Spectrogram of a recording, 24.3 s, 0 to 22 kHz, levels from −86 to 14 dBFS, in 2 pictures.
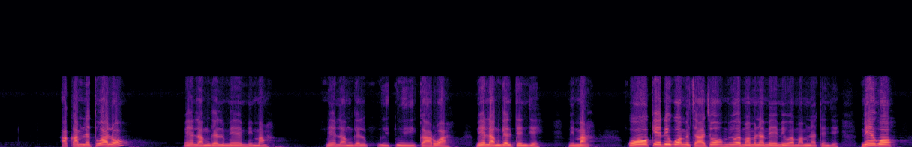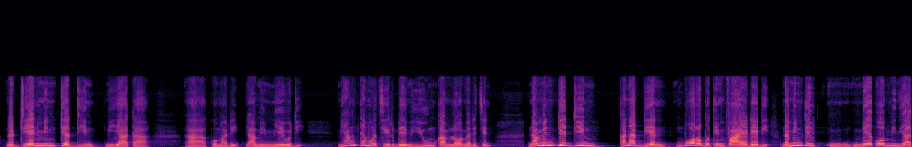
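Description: Throughout, 4-bit ADPCM compression adds a gritty hiss that swells and fades with every loud syllable, unlike steady background noise. Nothing remains above 10.7 kHz.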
